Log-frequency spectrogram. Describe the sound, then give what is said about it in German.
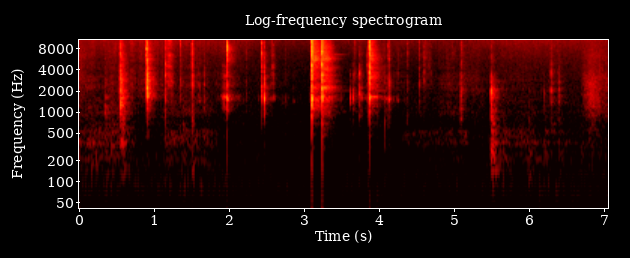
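A stapler clacks repeatedly at an irregular pace, each press a sharp, snappy click, with a louder double crunch midway and quieter taps trailing off. “Ah, ein Tacker. Nee, ja, tatsächlich.”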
